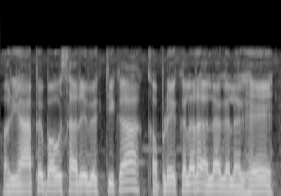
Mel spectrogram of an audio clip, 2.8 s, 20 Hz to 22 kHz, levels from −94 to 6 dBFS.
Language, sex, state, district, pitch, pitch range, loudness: Hindi, male, Jharkhand, Garhwa, 145 Hz, 135-150 Hz, -15 LUFS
